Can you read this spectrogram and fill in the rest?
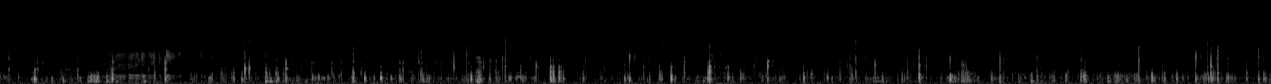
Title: Upset stomach growls🤕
